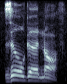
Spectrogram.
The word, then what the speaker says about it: Zilganov: Come on, man. That's like 3 syllables. Zilganov.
